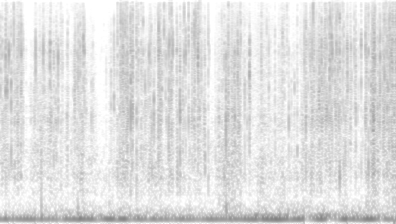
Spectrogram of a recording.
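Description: A small folded sheet of clear plastic bubble wrap is held in both hands and squeezed and crumpled with the fingertips. Dense, bright crinkling runs throughout, with sharp little pops as bubbles burst, over a steady low rumble.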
